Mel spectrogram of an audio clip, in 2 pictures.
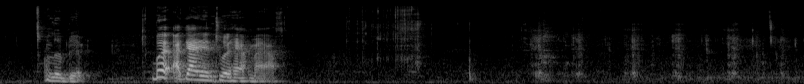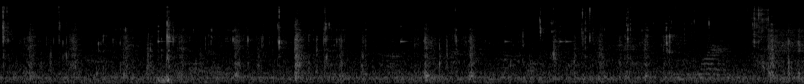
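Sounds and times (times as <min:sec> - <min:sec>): chewing crispy onion ring: 0:03.4 - 0:04.4, 0:05.2 - 0:16.0.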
